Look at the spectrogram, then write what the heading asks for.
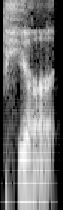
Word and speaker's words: pjur: I love Pure Lube. It's spelled PJUR.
